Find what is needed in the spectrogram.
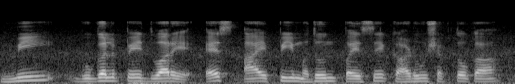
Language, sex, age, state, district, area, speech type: Marathi, male, 45-60, Maharashtra, Mumbai Suburban, urban, read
